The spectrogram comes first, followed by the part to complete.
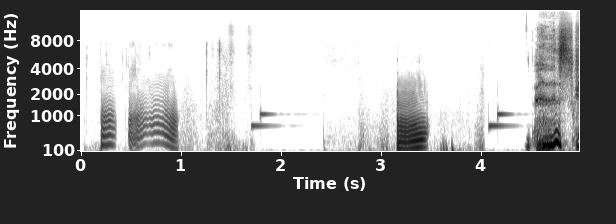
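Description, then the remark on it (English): A string of NFT fart recordings plays in quick succession, some squeaky and tonal, others wet and sputtering, interspersed with short electronic chime-like pings and a loud flappy burst at the end. “We will get the definitive fan favorite Ian Dixon take on NFT farts eventually.”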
